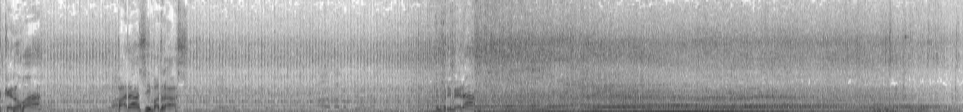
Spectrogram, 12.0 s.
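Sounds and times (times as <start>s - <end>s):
engine revving hard: 5.1s - 12.0s.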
